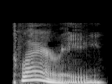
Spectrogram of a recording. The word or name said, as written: clary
